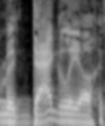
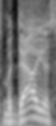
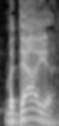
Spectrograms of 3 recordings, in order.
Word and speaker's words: Medaglia: He always says Tyler Medaglia. It's Medallia, Steve. Medallia. No G. The G is silent.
